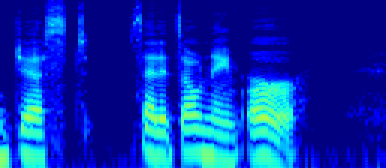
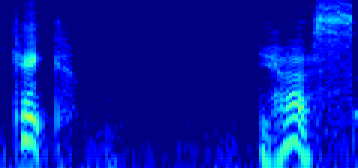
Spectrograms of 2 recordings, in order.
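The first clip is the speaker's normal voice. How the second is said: ordinary talk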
